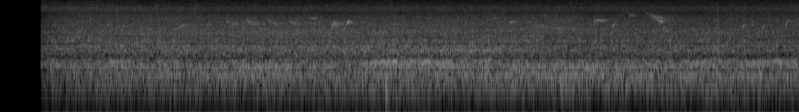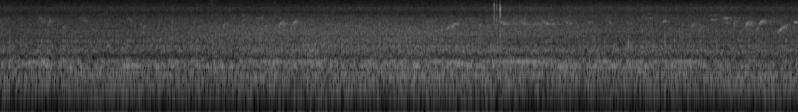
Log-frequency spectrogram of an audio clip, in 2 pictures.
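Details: Only a steady, broad rushing roar like wind or distant traffic is heard, with no clear animal calls.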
